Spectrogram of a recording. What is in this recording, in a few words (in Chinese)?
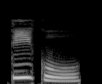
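"低谷", Mandarin Chinese; hsk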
